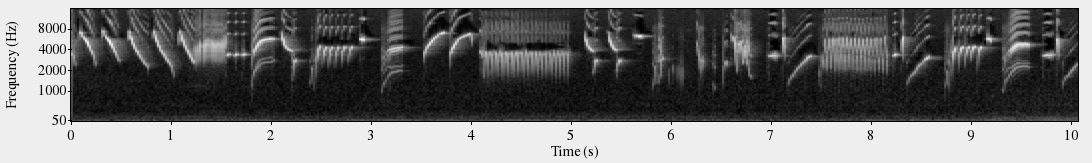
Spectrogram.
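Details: Belgian canary singing, for training chicks: rapid varied chirps and downward-slurred whistles, broken by two harsh buzzy rolls, with quick ticking notes between phrases.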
